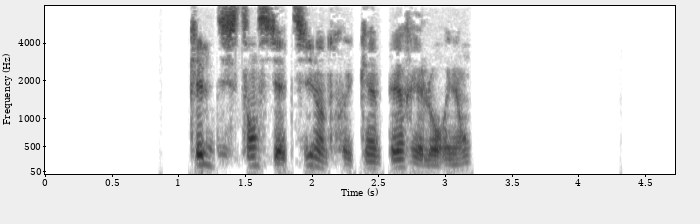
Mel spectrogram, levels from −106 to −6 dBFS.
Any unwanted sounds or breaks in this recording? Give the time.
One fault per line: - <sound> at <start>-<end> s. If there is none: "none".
none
